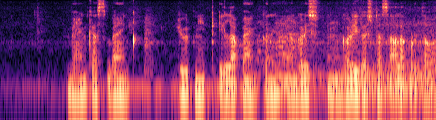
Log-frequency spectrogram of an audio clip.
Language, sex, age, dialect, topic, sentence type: Kannada, male, 18-24, Dharwad Kannada, banking, statement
